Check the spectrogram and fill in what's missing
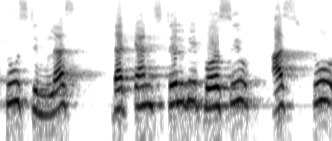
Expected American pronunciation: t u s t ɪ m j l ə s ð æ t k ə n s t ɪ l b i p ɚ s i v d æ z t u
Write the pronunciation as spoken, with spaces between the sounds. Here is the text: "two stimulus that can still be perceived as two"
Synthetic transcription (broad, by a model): t u s t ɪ m j l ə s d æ t k ə n s t ɪ l b i p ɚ s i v æ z t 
